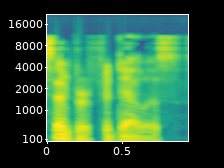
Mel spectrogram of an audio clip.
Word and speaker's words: Semper Fidelis: Is it Semper Fidelis or Semper Fidelis? Let me see. Search Brave. Oh, pronunciation. Here we go. Phonetically with audio. Semper Fidelis. Yeah, it is Semper Fidelis.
